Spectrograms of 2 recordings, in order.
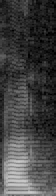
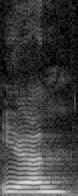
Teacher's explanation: Can you feel your tongue being a bit higher for yin?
